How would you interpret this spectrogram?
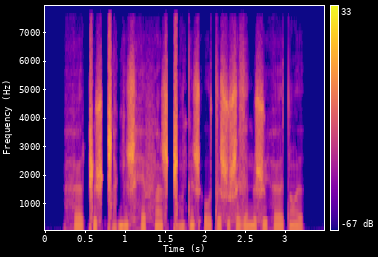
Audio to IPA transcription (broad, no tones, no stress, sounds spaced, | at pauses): h œ ə̯ ǁ y ʂ ɡ͡ǁ a ɡ ĩ ʂ h ɛ f ã ʂ ɡ͡ǁ ɔ̃ t ĩ ʂ ʔ o t ə ʂ u ʂ ə z ə n œ ʂ y h œ ə̯ t ɔ̃ ə̯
